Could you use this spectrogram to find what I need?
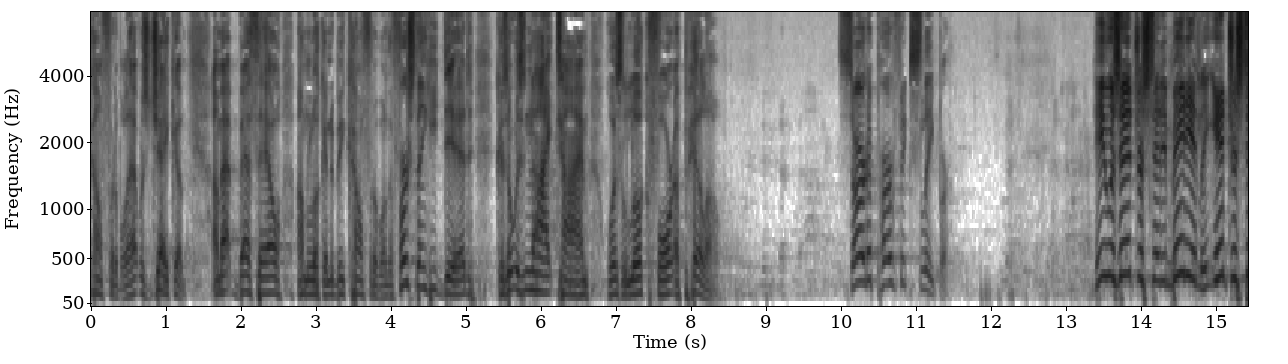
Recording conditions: large echoing room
